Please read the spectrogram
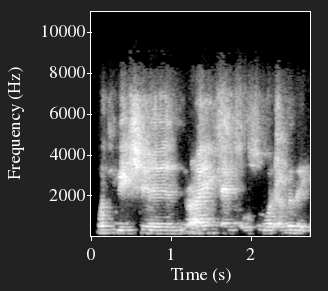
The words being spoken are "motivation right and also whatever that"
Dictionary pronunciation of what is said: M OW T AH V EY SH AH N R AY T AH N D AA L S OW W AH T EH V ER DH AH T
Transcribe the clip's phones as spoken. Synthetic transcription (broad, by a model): M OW T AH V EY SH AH N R AY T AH N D AA L S OW W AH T EH B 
